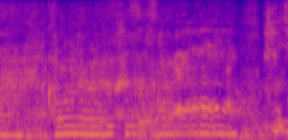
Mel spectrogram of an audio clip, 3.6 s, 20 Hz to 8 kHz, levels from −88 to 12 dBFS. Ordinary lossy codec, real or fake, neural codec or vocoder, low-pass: none; fake; codec, 16 kHz, 4 kbps, X-Codec, HuBERT features, trained on LibriSpeech; none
